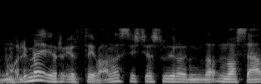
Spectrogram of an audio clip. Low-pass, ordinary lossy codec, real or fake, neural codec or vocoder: 5.4 kHz; MP3, 48 kbps; fake; codec, 16 kHz, 4 kbps, FreqCodec, larger model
